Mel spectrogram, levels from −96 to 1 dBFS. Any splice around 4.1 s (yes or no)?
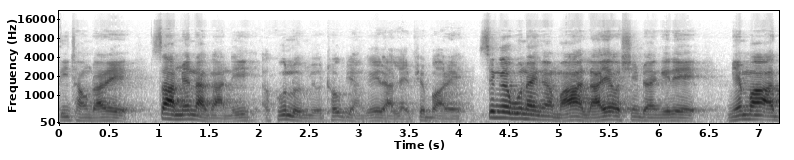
yes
